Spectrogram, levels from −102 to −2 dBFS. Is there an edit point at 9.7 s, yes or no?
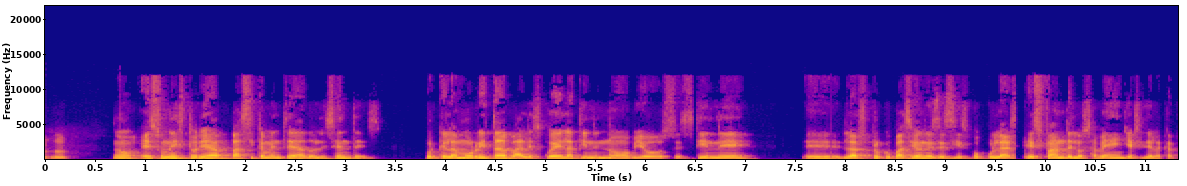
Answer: yes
